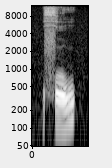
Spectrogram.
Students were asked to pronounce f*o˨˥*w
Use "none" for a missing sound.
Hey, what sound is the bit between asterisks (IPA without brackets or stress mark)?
o˨˥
